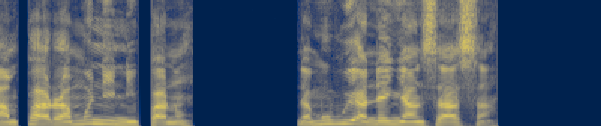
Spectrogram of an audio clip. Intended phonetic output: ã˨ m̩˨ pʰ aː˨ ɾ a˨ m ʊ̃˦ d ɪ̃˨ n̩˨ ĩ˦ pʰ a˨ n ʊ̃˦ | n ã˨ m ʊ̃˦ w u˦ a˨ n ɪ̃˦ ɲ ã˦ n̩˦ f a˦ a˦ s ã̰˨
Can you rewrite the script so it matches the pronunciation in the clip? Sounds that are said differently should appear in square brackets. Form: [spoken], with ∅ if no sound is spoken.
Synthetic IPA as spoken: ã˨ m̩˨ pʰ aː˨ ɾ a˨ m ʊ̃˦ [n] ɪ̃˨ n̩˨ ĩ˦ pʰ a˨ n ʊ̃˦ | n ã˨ m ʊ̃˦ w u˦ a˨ n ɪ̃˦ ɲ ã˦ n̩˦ [s] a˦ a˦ s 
